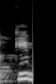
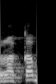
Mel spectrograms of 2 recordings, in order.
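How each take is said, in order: First: The vowel after the double k is i. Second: The vowel after the double k is a. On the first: "काफ के नीचे ज़ेर लगा कर बोलेंगे तो रक्किब हो जाएगा" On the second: "काफ के ऊपर अगर ज़बर लगा के बोलेंगे तो रक्कब हो जाएगा"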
